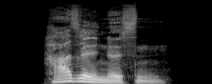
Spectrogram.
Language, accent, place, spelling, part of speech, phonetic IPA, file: German, Germany, Berlin, Haselnüssen, noun, [ˈhaːzl̩ˌnʏsn̩], De-Haselnüssen.ogg
- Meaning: dative plural of Haselnuss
